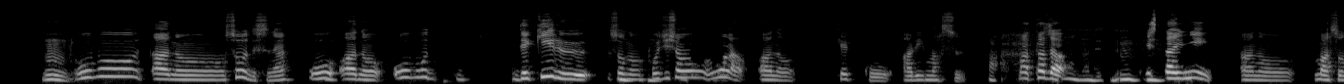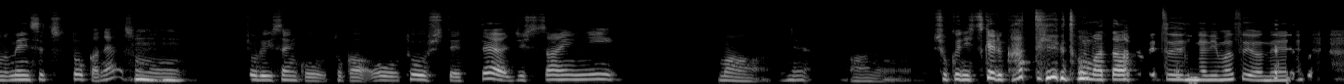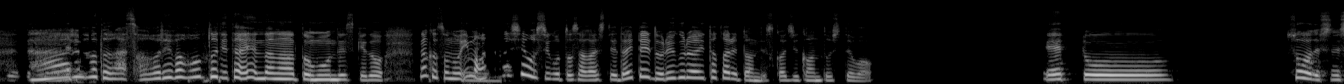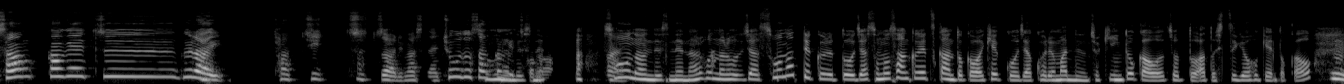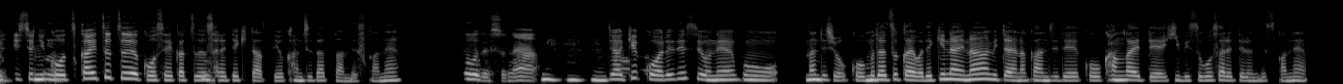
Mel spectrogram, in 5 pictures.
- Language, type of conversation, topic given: Japanese, advice, 失業によって収入と生活が一変し、不安が強いのですが、どうすればよいですか？
- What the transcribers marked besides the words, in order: other background noise; laughing while speaking: "かっていうとまた"; chuckle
